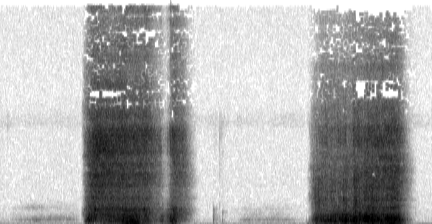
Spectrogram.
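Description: A person with a cold breathing heavily right at the microphone: two long, loud, rasping breaths, one about a second in and one near the end, with quiet pauses between.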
